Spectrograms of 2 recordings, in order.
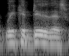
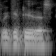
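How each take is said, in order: First: Eager owner's boast. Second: Said in the usual way. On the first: Retold or imitated. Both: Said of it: "we're drivers and we wanna".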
